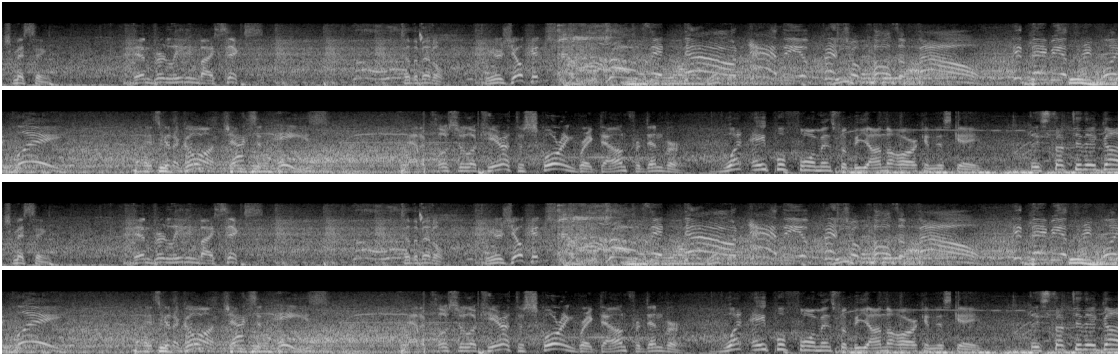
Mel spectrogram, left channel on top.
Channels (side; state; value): both; identical; correlation 1.00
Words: missing. Denver leading by 6. To the middle. Here's Jokic. Throws it down. And the official calls a foul. It may be a 3-point play. It's going to go on Jackson Hayes. And a closer look here at the scoring breakdown for Denver. What a performance for Beyond the Arc in this game. They stuck to their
